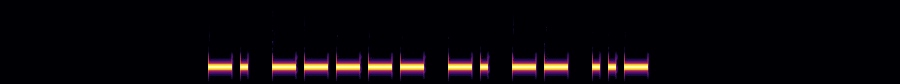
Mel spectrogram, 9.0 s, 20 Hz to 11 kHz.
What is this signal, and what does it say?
Morse code, heard as a keyed tone, about 15 wpm, 700 Hz. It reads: N0NMU
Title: USA Call Signs - 5 Characters - 15wpm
